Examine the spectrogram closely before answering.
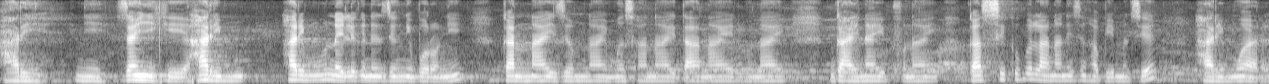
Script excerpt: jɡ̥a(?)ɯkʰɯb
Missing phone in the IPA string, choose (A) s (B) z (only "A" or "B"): A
